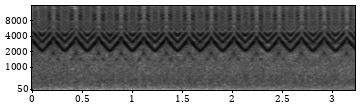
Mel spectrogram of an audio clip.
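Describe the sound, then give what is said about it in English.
An emergency door alarm at a subway exit wails loudly, a rapid warbling electronic tone sweeping up and down in a steady, fast rhythm with no pauses. “That's the alarm on the emergency door at the subway exit.”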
